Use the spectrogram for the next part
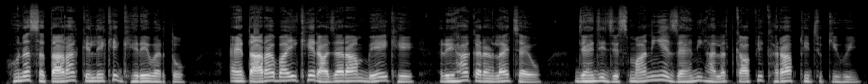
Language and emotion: Sindhi, neutral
